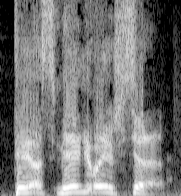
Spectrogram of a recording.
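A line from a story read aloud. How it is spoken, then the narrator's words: Shouted. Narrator (Russian): выкрикнул я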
